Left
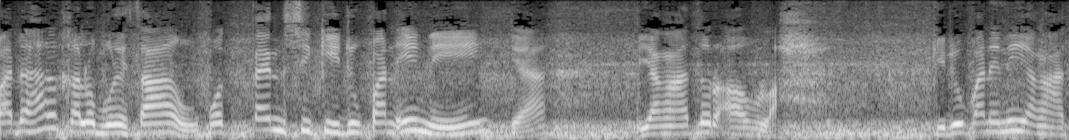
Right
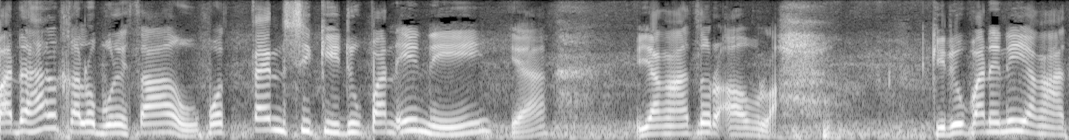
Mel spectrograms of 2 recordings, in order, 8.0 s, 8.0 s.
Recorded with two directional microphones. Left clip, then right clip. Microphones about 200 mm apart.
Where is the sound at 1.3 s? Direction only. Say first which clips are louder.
Right 10 dB; 35° right (ahead or behind).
